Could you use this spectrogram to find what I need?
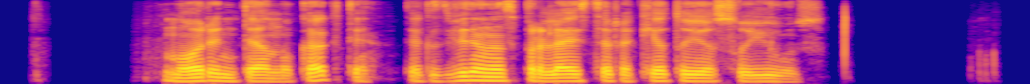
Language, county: Lithuanian, Vilnius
